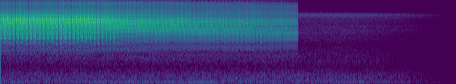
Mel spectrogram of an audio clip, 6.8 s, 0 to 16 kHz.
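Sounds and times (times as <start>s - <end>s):
swamp cicada call: 0.0s - 4.5s.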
